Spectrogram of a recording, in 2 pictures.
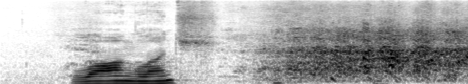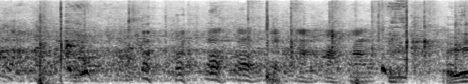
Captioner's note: laughter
